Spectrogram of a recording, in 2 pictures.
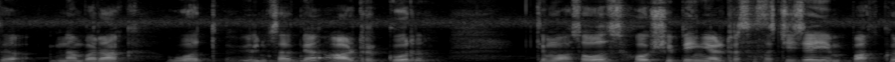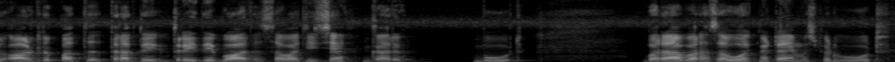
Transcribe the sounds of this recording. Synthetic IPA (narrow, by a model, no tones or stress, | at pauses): t̪ɨnɐmbɐɾaːkʰ | ʋot̪ilmsɐt̪mʲeʔaːɾɖɐɾkuɾ | t̪imosoːshoːʃipiŋɡeɖɾesɐsɐt͡ʃit͡ʃɐjempɐt̪ʰkuɾaːɾɖɐɾpɐt̪ɨt̪ɾɐd̪t̪ɾɐd̪eːbaːd̪ɦɐsaʋɐt͡ʃiːt͡ʃɐɡʱɐɾ | boːʈʰ | bɐɾaːbɐɾɦɐs̬aʋot̪mʲeʈaːjmɐspʲiʈboːʈ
